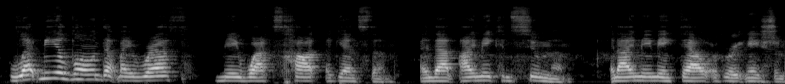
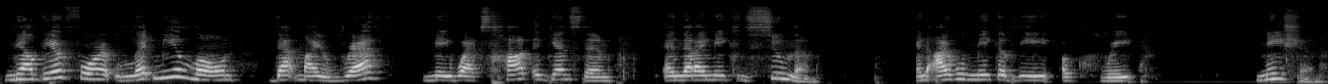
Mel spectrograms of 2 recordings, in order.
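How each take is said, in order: First: A darker, angrier reading; God's anger. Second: Said in the usual way. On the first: Shown as a demonstration. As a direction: let the wrath simmer low and heavy. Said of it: "Okay, so this is anger". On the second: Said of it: "so this is anger".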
